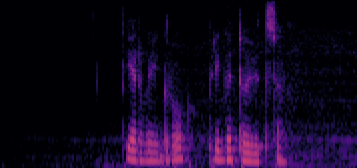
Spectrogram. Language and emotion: Russian, neutral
